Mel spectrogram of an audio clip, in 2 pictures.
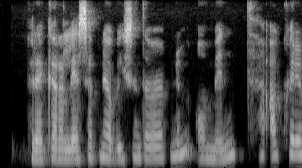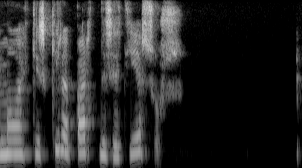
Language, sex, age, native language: Icelandic, female, 40-49, Icelandic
